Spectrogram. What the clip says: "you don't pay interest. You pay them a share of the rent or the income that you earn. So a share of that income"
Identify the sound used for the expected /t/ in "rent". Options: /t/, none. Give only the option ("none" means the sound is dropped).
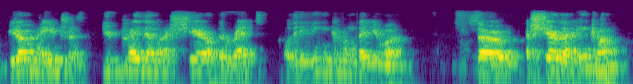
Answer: /t/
